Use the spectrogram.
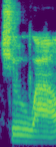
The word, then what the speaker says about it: Chuao: in the united states putting three vowels together was so hard you know chu wa or like luau so what can be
